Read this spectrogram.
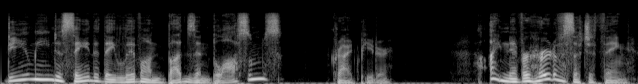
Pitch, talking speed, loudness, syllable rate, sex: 135 Hz, 195 wpm, -19 LUFS, 5.0 syllables/s, male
